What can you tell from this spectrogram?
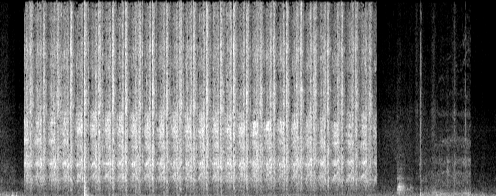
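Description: LEGO Technic plastic gears meshing and clicking in a fast, even rattle, about five or six clicks a second, as the gear train with its liftarm crank linkage is turned by hand. The rattle starts about half a second in and stops abruptly near the end, leaving a few faint taps.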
